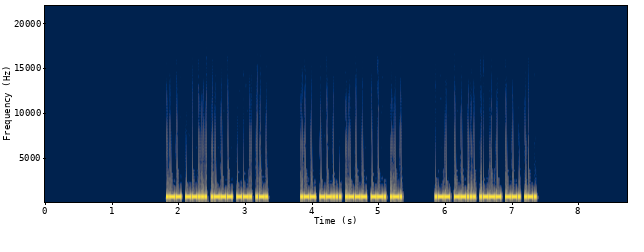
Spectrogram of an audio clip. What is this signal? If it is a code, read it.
Morse code, heard as a keyed tone, about 48 wpm, 700 Hz. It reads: W7JGR W7JGR W7JGR
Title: USA Call Signs - 5 Characters - Repeated 3x - 50wpm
